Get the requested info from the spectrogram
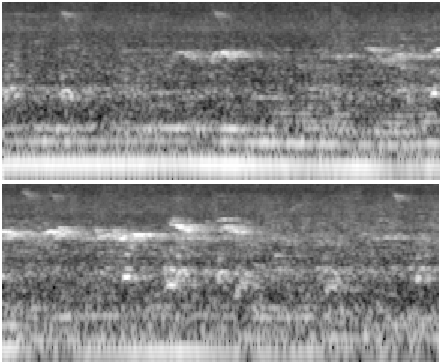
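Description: Small birds chirping over a low steady hum that weakens about halfway through.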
